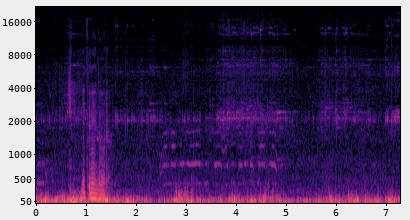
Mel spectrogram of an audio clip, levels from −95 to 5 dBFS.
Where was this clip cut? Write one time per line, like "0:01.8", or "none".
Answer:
none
